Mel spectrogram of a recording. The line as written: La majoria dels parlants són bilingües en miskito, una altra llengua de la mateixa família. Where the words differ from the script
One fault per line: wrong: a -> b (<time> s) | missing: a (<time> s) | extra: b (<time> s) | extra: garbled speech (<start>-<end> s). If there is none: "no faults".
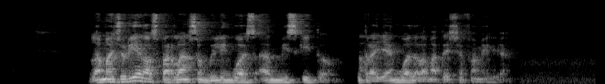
missing: una (3.3 s)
